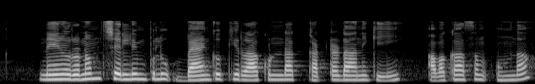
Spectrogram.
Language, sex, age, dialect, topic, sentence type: Telugu, female, 51-55, Central/Coastal, banking, question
